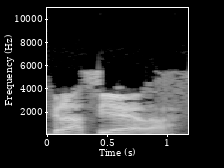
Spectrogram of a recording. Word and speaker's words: Graciela: that shot right - that's brazilian Brazilian okay so I got to say it like Graciela yes I do it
